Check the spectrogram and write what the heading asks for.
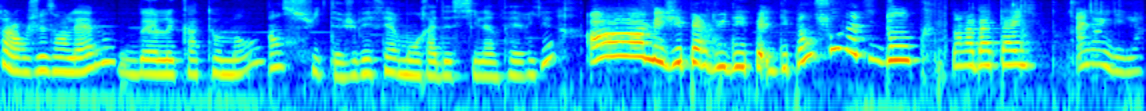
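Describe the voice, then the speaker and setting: A woman giving a casual, chatty makeup tutorial, talking to the viewer as she works and grumbling at small mishaps. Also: high voice. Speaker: makeup vlogger.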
